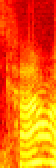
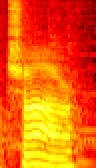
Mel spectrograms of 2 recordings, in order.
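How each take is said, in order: First: It begins with a hard k sound. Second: It begins with a ch sound. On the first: The speaker calls it wrong. "Car sounds weird" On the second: The speaker calls it right. "like in chart"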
